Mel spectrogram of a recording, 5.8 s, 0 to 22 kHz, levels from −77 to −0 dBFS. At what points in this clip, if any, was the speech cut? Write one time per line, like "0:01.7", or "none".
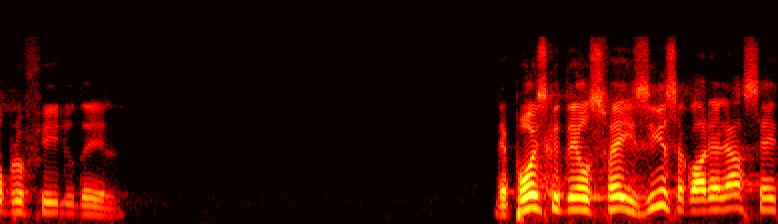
none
